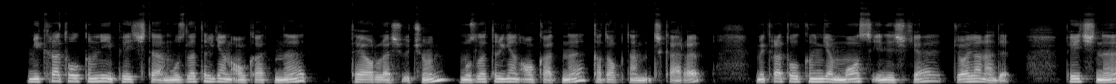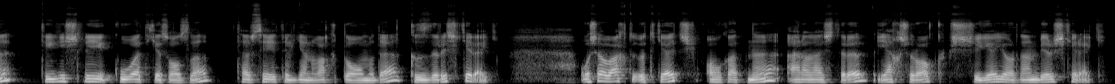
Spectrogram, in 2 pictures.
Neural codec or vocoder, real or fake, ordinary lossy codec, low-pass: none; real; none; 19.8 kHz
